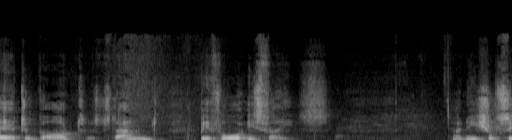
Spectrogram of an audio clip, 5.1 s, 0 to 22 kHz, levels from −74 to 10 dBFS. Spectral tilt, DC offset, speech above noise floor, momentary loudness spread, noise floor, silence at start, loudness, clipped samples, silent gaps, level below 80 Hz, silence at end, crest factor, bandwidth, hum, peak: -2.5 dB/octave; under 0.1%; 25 dB; 21 LU; -50 dBFS; 0 s; -25 LUFS; under 0.1%; none; -62 dBFS; 0 s; 20 dB; 17 kHz; none; -4 dBFS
